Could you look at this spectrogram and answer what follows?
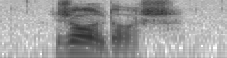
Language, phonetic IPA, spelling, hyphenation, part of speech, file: Hungarian, [ˈʒoldoʃ], zsoldos, zsol‧dos, noun, Hu-zsoldos.ogg
- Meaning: mercenary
